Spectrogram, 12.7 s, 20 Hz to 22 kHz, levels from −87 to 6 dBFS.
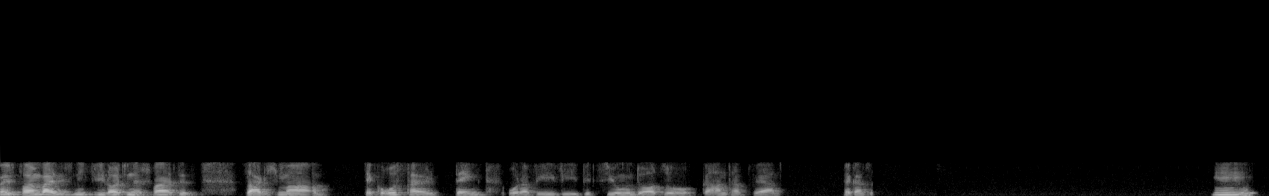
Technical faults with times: none

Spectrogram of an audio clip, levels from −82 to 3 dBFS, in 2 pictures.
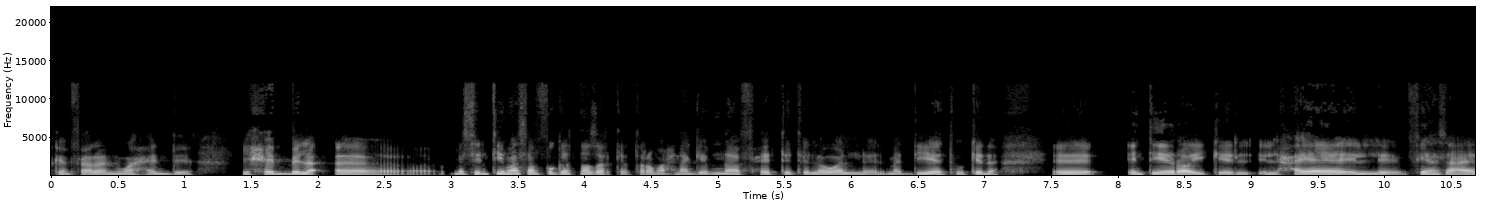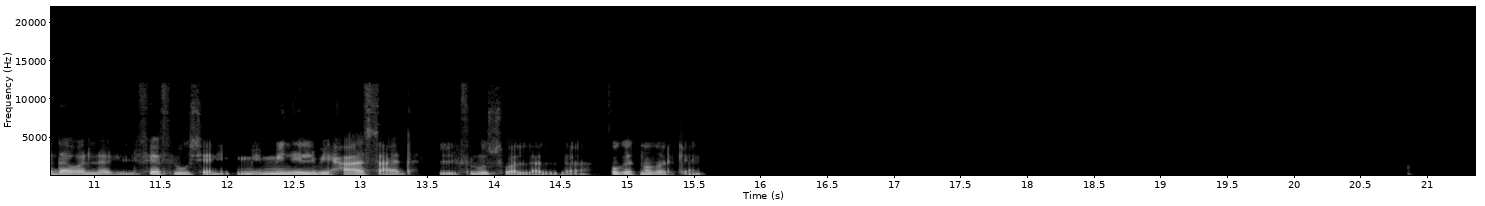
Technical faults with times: none

